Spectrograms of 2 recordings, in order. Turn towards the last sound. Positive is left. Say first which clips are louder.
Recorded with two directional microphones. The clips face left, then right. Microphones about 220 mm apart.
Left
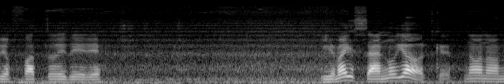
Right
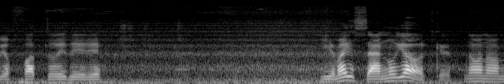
# left 2 dB
turn(degrees=10)  # may be behind; listen again after turning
